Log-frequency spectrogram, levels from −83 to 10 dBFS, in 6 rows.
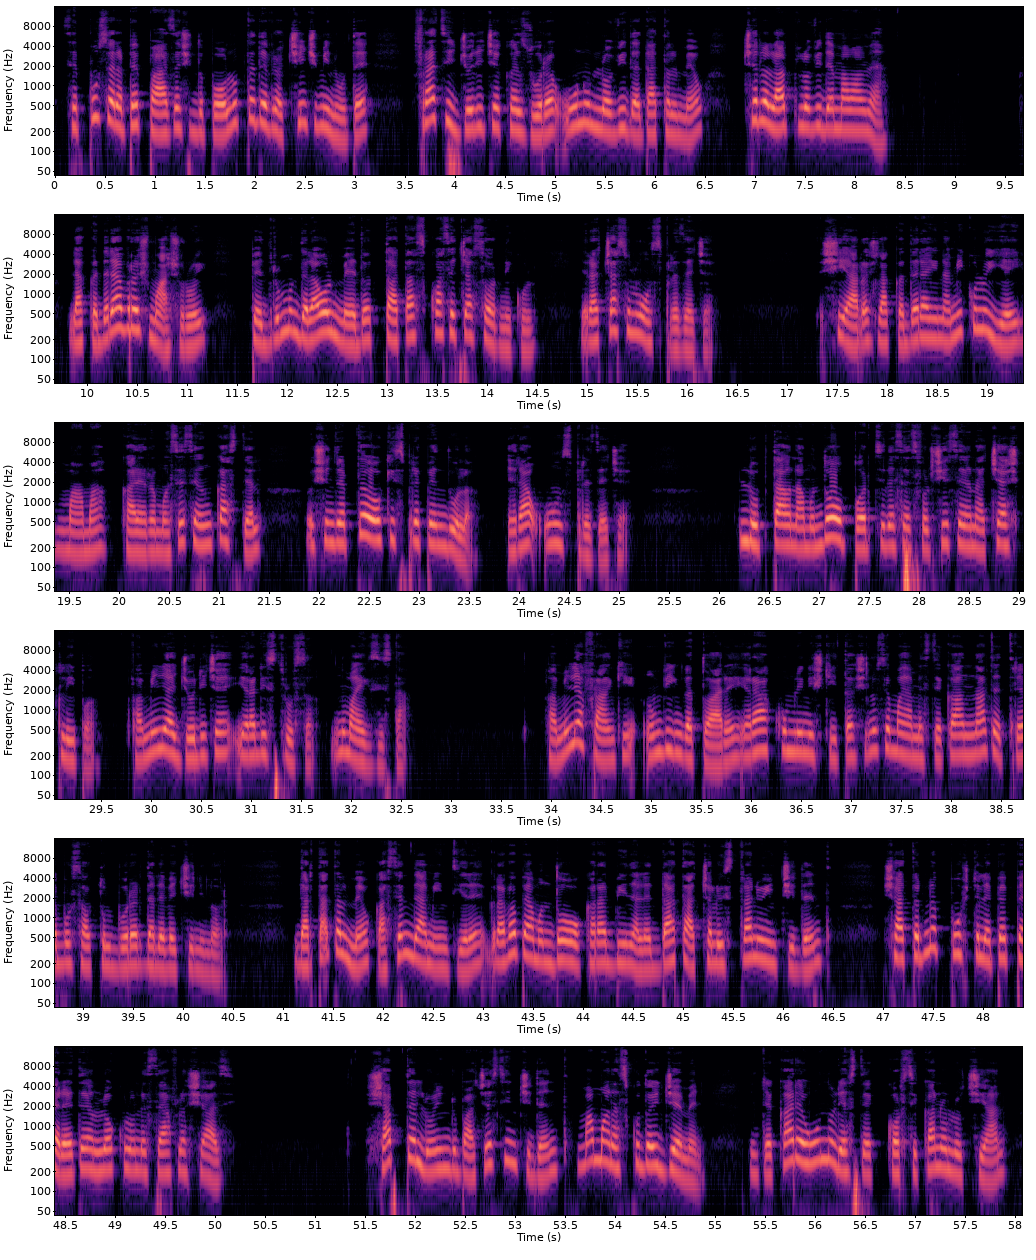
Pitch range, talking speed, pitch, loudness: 180-240 Hz, 140 wpm, 205 Hz, -21 LUFS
